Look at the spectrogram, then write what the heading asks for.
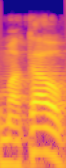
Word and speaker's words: Macau: Estuve en Macau o Macao pronuncian otros, que fue durante un tiempo un territorio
